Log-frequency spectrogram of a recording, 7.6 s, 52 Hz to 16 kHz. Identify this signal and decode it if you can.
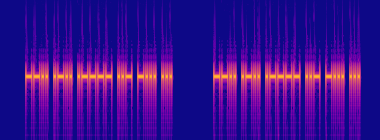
Morse code, heard as a keyed tone, about 30 wpm, 700 Hz. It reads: ZL1UBS ZL1UBS
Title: DXCC-100 Call Signs - 6 Characters - Repeated 3x - 30wpm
